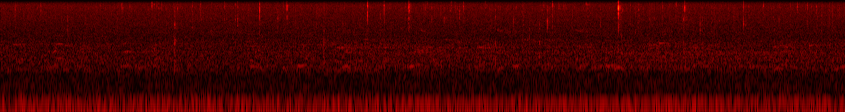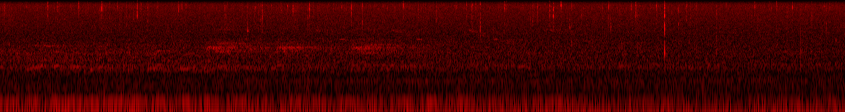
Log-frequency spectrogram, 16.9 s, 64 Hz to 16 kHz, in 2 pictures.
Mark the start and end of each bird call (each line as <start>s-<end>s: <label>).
0.0s-13.3s: Canada Goose (Branta canadensis)
10.2s-12.5s: American Crow (Corvus brachyrhynchos)
10.6s-13.7s: Northern Cardinal (Cardinalis cardinalis)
